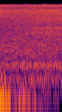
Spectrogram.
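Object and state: Nothing is struck.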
